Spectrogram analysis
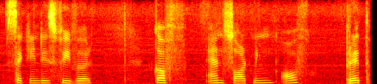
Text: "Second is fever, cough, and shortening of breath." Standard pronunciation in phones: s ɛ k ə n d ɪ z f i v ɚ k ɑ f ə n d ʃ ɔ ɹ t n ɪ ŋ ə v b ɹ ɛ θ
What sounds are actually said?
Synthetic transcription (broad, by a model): s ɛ k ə n d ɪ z f i v ɚ k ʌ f ə n d s ɔ ɹ t n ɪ ŋ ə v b ɹ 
